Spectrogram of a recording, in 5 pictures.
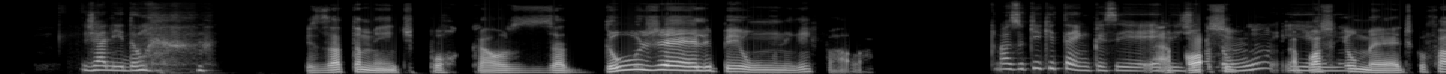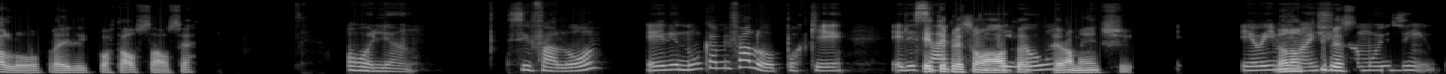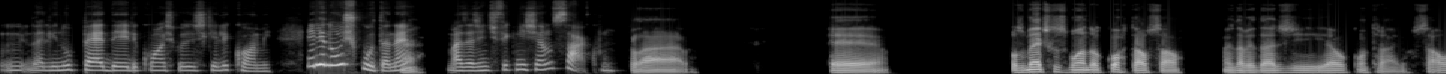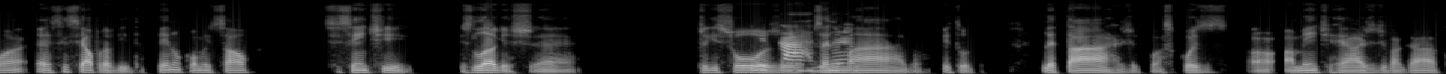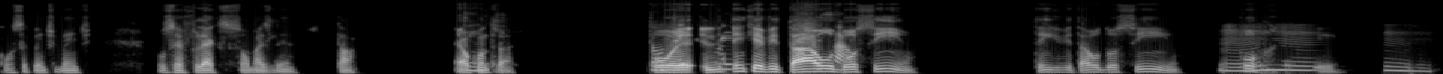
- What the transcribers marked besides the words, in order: tapping; chuckle; other background noise; "GLP" said as "LGP"; static; distorted speech; in English: "sluggish"; drawn out: "Hum!"
- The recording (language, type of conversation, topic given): Portuguese, advice, Como posso lidar com a vontade de comer alimentos processados?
